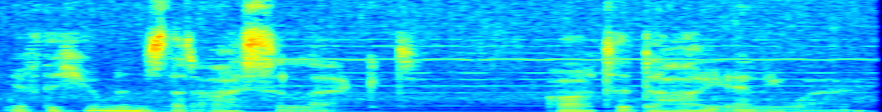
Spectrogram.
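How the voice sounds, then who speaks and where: Ancient vampire lord, male actor: very slow, creaky delivery, bored and silkily threatening, horror audio-drama style. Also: fairly low pitch, darkish tone, slight background noise. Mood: bored, playful menace. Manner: slow, theatrical, mock-tender and condescending, lapsing into whispers.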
